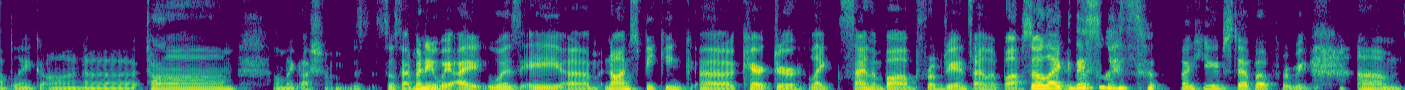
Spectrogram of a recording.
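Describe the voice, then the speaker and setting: A woman in her thirties, a former fighter turned actor, talking casually in an interview and rambling with frequent laughs. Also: deep voice. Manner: chatty, rambling, laughs often.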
